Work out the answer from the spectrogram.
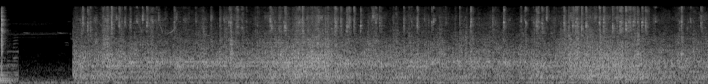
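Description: Small electric motor of a miniature homemade concrete mixer starting abruptly about a second in, just after its rocker switch is flipped, then running steadily with a dense rattling whir as it turns the drum through its gears.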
